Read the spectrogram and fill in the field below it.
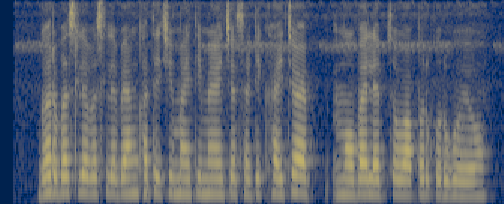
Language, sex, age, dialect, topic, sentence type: Marathi, female, 18-24, Southern Konkan, banking, question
